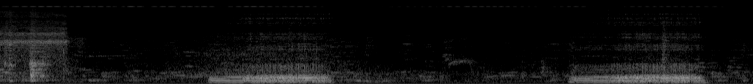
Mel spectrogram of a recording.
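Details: Adult man, a heavy alcohol drinker, snoring in sleep: loud, deep, croaking bullfrog-like snores on inhaling, about 16 breaths a minute, with quiet breathing between them; heavy snoring.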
